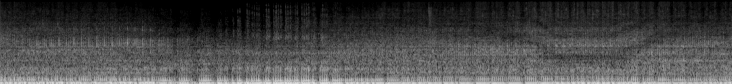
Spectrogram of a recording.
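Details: Old four-cylinder Kawasaki ZX-9R idling after oil change with oil freshly filled to the top line: quick, steady, even beat with a few light blips, no knocks or rattles; oil light goes off, runs fine.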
